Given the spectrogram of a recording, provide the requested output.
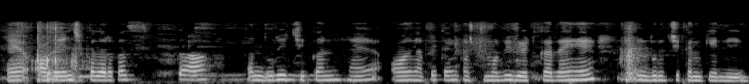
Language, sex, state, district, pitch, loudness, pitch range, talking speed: Hindi, female, Rajasthan, Jaipur, 200 Hz, -21 LUFS, 195-215 Hz, 175 wpm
